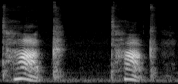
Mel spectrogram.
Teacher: in the end, g is transformed into k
